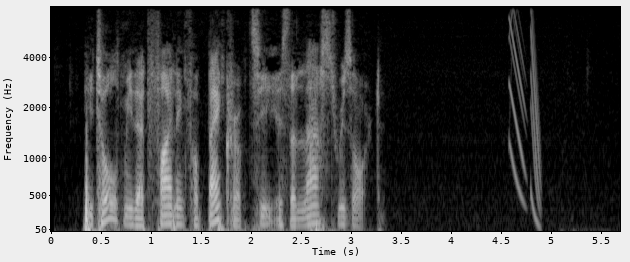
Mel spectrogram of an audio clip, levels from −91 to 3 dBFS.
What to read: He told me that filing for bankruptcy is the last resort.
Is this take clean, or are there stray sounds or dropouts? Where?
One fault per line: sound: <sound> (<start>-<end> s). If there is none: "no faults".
sound: chirp (4.6-4.9 s)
